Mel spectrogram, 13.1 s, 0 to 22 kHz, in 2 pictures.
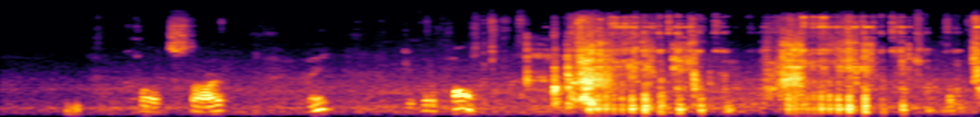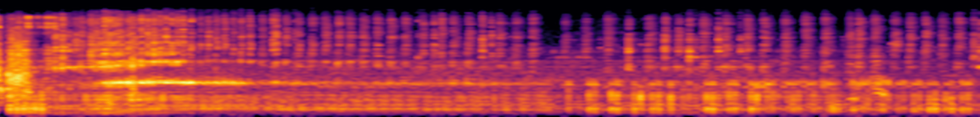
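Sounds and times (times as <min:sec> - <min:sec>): blower engine starting and running: 0:03.2 - 0:13.0
blower fan whine: 0:03.2 - 0:13.0.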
